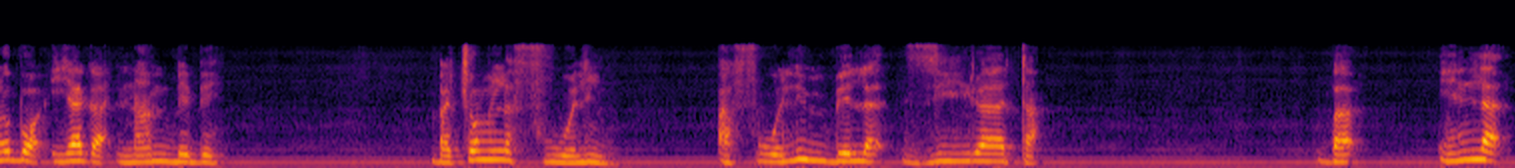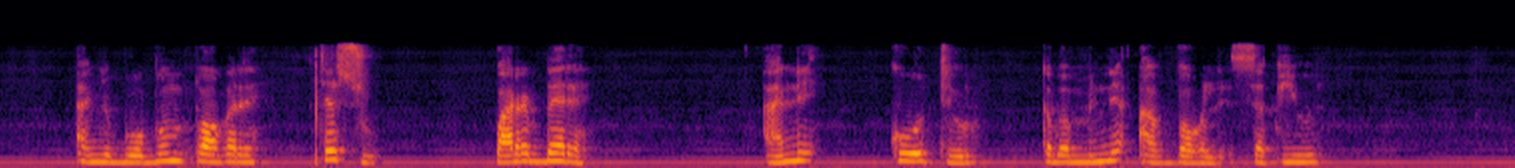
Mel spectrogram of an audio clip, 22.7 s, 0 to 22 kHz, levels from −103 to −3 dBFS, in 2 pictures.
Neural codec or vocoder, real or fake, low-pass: codec, 24 kHz, 6 kbps, HILCodec; fake; 7.2 kHz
